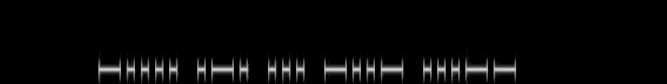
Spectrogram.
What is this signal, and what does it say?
Morse code, heard as a keyed tone, about 17 wpm, 700 Hz. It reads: 6RSX3
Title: Code Groups - 5 Letter:Numbers - 17wpm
